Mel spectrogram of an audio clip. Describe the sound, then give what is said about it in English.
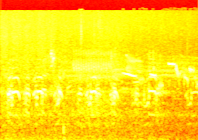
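Canada geese honk repeatedly as they fly in at a pond, several calls overlapping in a steady, rhythmic chorus, clear above a low outdoor rumble. “We've got some Canada geese coming in.”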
